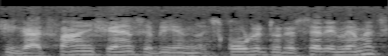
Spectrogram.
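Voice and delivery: usual speaking voice

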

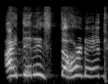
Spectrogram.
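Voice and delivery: high, drawn-out mock yell; mock scream. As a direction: yell it like a wrestler in a brawl. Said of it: "beating her up and screaming".

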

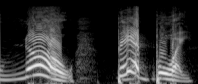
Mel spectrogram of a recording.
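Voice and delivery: loud firm scold; stern dog scold. Retold or imitated. Owner scolding a dog the old way, loud and firm. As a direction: tell the dog off sharply. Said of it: "you just used to go".

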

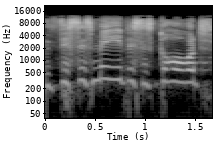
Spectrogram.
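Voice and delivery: a mock fanfare of a divine announcement; trumpet announcement. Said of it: "get out a trumpet and go".

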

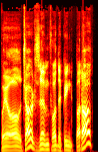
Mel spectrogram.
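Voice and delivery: put-on old radio announcer voice; 1950s newsreel delivery; Mid-Atlantic accent. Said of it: "weird mid-Atlantic, like, colonial, like, nineteen fifties radio fucking voice".

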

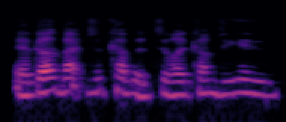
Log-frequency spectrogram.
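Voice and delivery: ordinary talk

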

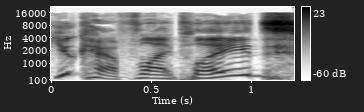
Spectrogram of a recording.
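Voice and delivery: slow, high mock movie line; mock dramatic. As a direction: ham it up like an old movie.

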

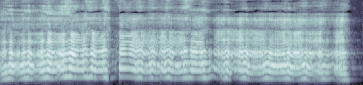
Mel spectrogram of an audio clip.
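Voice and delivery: high, sustained fake laugh; hammed-up forced laughter; Jason Bateman laugh. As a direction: rattle out a staccato cackle on one note. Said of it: "I'm just Jason Bateman over here".

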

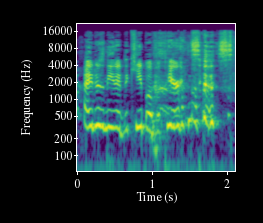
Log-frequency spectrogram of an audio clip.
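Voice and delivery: high, loud, giggly voice; laughing mock excuse. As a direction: play a sheepish dog through laughter. Continues the dog joke, laughing.

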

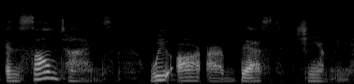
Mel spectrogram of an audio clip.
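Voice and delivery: "and sometimes we are our best champion" in a soft whisper. Shown as a demonstration. Speaker whispering the champion side to listeners. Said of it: "contrast critic vs champion".

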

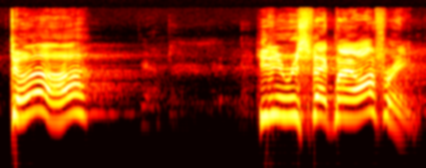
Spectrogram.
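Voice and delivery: put-on high, loud, whiny teenage duh; sulky duh. Petulant worshipper snapping back at God, high and whiny. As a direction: whine it back like a sulky kid. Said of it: "And we would say".

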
